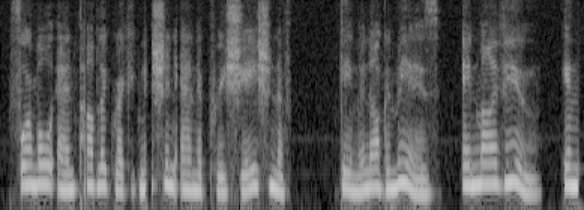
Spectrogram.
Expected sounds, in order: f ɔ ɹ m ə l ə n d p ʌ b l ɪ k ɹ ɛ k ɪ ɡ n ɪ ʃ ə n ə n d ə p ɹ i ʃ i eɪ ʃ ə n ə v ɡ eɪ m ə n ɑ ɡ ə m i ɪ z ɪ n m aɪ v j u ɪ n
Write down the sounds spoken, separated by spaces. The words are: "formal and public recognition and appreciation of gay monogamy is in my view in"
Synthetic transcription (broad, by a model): f ɔ ɹ m l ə n p ʌ b l ɪ k ɹ ɛ k ɪ ɡ n ɪ ʃ ə n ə n ə p ɹ i ʃ i eɪ ʃ ə n ə v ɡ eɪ m ə n ɑ ɡ ə m i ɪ z ɪ n m aɪ v j u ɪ n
